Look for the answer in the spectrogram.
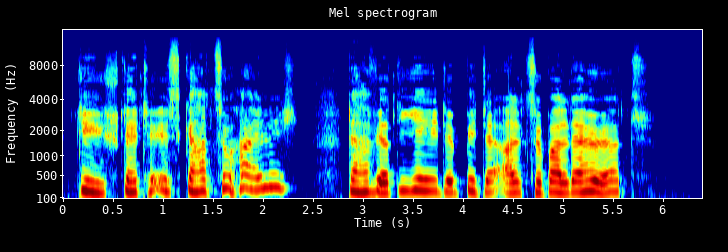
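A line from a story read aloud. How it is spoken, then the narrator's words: Wolf shouting. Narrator (German): schrie der Wolf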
